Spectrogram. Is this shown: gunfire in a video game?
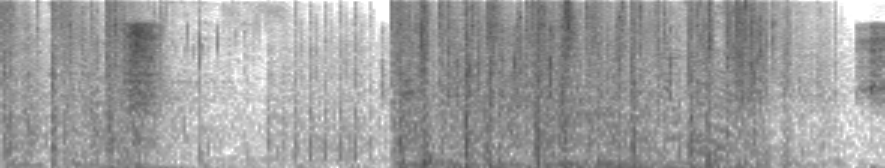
yes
